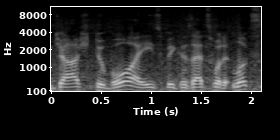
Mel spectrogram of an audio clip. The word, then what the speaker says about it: DuBois: to pronounce his name josh du bois because that's what it looks like and we have dubois pennsylvania but he actually pronounces it the more correct french josh dubois you're good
